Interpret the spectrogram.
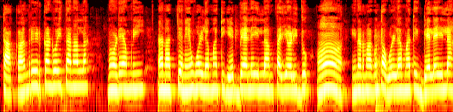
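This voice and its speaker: A woman's voice: high voice, level tone, quick pace, close to an everyday voice. A woman playing a desperate young wife who pleads to stay. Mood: pleading. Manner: pleading, tearful. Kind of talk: amateur family drama skit.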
